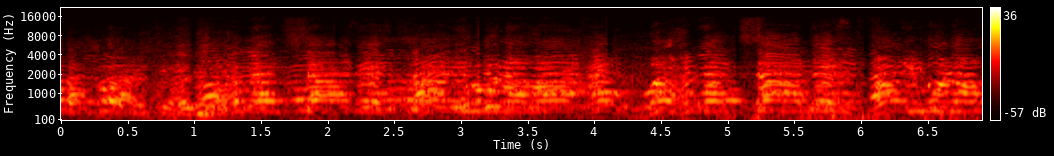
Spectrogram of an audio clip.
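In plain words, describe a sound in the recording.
Women shout and chant loudly close by.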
